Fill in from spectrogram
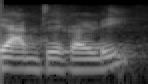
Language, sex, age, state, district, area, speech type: Marathi, male, 30-45, Maharashtra, Akola, urban, spontaneous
